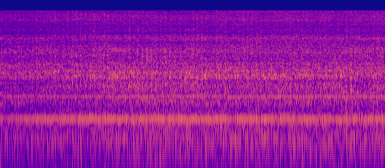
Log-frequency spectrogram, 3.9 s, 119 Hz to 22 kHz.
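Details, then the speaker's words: Goodman 14 SEER 1.5-ton AC that wouldn't turn on because the float switch tripped on a clogged condensate drain; shop vac on the outside drain line gives a steady high roar, thin whistle and faint slurping as water is pulled out. "if you don't hear the vacuum then it's still clogged shop back of all that uh that other stuff out of it until you can hear a Clean vacuum sound"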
